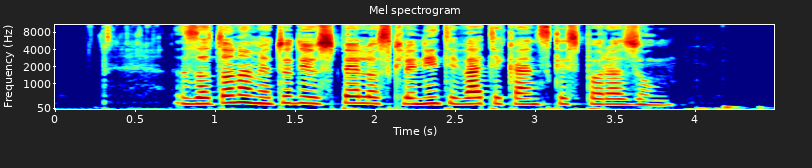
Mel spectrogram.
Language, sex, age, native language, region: Slovenian, female, 18-29, Slovenian, Savinja region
